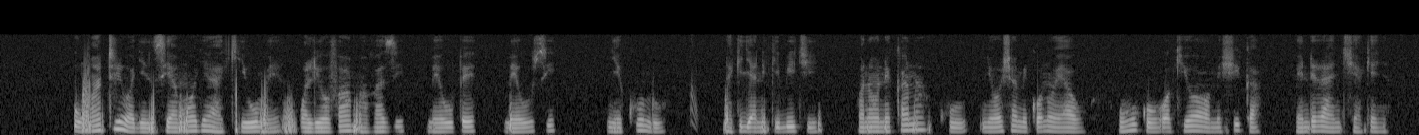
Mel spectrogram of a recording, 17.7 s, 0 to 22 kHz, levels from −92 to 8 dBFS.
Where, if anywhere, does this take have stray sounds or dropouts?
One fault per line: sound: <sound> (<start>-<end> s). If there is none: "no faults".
sound: chirp (8.6-8.7 s)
